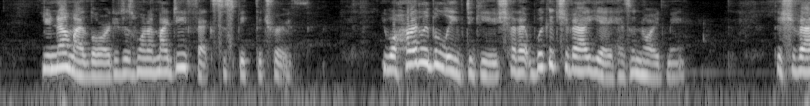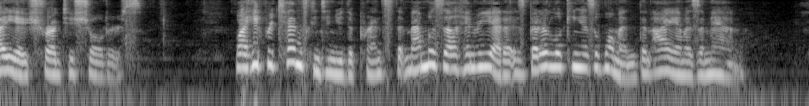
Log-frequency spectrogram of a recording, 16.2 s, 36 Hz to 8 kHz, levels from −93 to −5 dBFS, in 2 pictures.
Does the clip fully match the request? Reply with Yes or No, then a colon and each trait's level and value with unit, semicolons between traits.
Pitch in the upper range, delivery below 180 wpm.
No: high, 200 Hz; average, 195 wpm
